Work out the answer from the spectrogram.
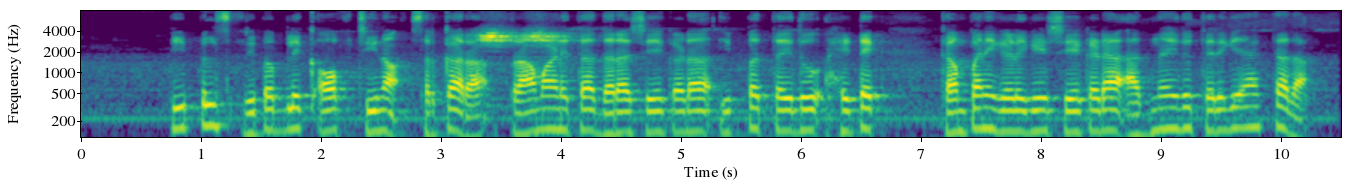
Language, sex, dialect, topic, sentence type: Kannada, male, Central, banking, statement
